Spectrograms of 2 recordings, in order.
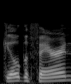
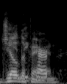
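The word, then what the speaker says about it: Gil de Ferran: It was Gil DeFerrin. Is that how you say it? Jill DeFerrin.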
